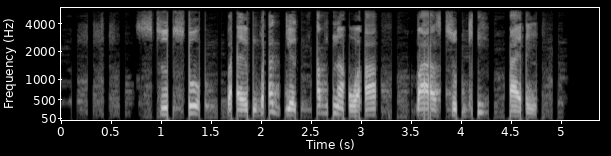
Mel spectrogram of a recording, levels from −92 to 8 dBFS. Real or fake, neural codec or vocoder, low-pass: real; none; 5.4 kHz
